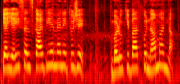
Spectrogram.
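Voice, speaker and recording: A woman's voice: mid-range voice, very animated, normal speed, faint music behind, lightly acted. A woman voicing a scheming, bossy middle-aged mother who scolds and pushes others around in a spoken story. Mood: pushy scolding. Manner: scolding, pushy.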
